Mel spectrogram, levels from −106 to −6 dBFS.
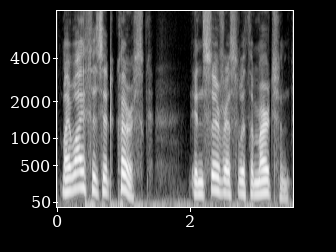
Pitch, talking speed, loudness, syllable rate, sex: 145 Hz, 170 wpm, -17 LUFS, 5.0 syllables/s, male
